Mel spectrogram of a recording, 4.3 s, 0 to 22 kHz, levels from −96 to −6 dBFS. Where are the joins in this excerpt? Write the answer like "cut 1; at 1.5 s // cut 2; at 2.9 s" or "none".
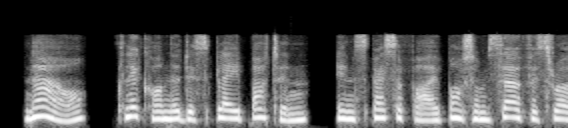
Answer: none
